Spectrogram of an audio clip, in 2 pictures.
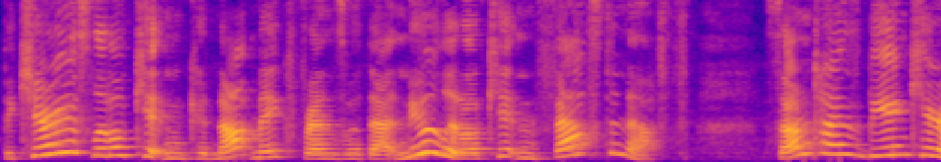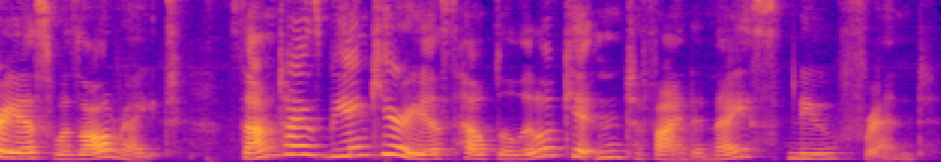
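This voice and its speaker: A woman reading a children's storybook aloud in an animated, dramatic way for small children. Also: high-pitched, unhurried. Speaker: storybook reader. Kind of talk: expressive children's read-aloud narration.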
